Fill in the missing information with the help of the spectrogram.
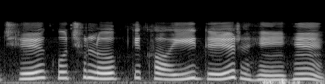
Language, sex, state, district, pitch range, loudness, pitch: Hindi, male, Madhya Pradesh, Katni, 245-290 Hz, -15 LUFS, 260 Hz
